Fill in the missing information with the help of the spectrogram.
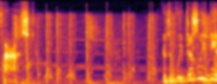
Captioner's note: balloons popping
